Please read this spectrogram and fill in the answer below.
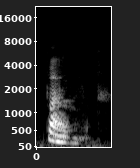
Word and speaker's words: peuvent: Pav. Pav. So I repeat the pronunciations alone.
